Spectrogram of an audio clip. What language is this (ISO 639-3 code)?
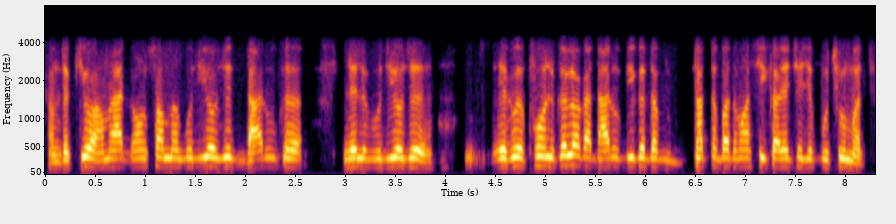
mai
